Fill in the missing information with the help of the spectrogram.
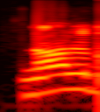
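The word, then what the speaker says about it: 넓어: নলব। নলব। নলব। কেন নলব হবে? কারণ এই যে ইয়ং আসার কারণে এটা উপরে চলে যাবে। জি স্যার। বুঝতে পারছেন? এখানে উচ্চারণ হয়, এখানে ব উচ্চারণ হবে। নলব।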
